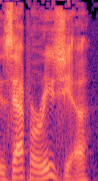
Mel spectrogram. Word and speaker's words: Zaporizhia: because the Zaporizhia,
